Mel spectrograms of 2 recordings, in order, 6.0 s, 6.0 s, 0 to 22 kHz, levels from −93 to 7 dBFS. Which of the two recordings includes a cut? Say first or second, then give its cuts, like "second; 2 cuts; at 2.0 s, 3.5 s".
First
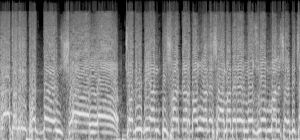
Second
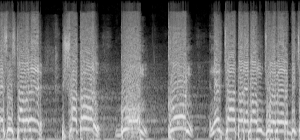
first; 1 cut; at 2.4 s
